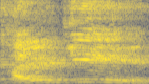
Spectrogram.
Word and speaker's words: 닭이: 1번에 달기, 그죠? 달기라고 발음하는 거, 맞죠?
